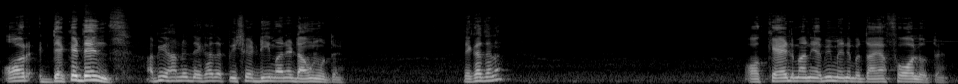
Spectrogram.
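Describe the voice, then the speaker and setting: A middle-aged man teaches vocabulary in a fairly high-pitched voice. He explains terms patiently and reads English example sentences out slowly. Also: darkish tone. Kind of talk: explanatory lesson.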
